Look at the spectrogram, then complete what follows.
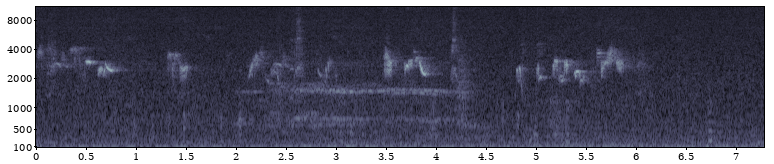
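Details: Red-whiskered bulbul decoy bird used for trapping in Vietnam, singing short warbled whistled phrases of two to four notes around mid-high pitch, spaced by pauses; a low steady hum and a faint drawn-out tone in the background.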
